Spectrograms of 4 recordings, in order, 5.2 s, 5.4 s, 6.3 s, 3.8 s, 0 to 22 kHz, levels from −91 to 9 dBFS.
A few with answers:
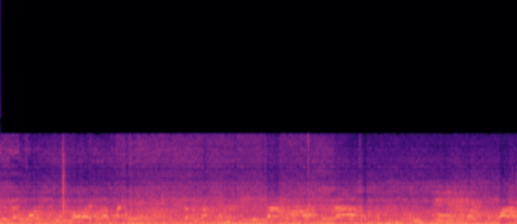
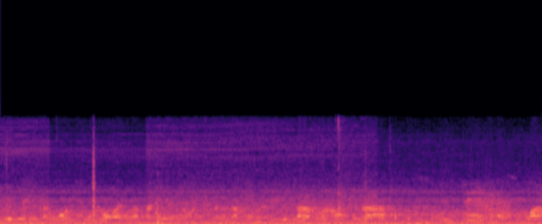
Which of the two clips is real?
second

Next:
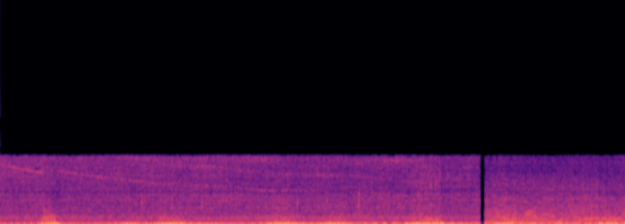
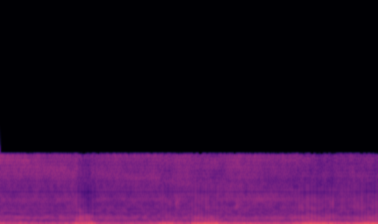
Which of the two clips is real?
first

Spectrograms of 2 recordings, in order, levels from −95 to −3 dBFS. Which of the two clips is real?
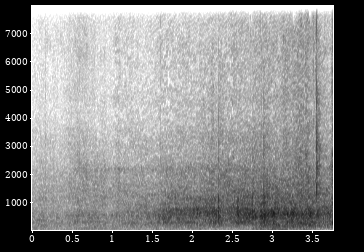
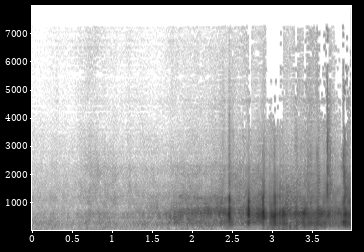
first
